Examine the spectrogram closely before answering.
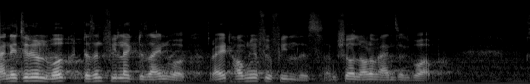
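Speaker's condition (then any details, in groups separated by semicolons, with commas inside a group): No condition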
